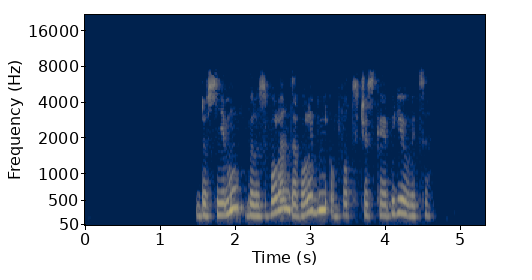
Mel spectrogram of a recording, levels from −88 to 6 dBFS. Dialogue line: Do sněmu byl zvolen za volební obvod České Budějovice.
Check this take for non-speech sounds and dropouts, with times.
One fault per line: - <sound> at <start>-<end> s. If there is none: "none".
none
